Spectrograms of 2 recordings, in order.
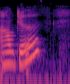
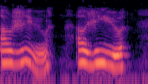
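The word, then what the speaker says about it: au jus: going to have the French dip with the all just and she said it's not pronounced all just it's French it's all o and she was like well it's spelled all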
